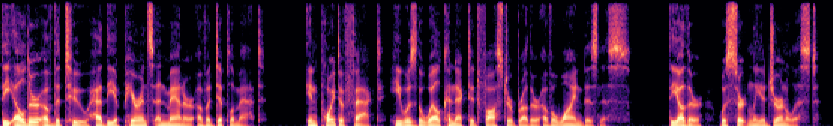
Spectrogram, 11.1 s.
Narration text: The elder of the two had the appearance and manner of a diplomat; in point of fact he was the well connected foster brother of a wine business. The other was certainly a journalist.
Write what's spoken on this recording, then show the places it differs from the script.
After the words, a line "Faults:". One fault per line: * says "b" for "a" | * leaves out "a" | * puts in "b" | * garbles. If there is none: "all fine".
The elder of the two had the appearance and manner of a diplomat; in point of fact he was the well connected foster brother of a wine business. The other was certainly a journalist.
Faults:
all fine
